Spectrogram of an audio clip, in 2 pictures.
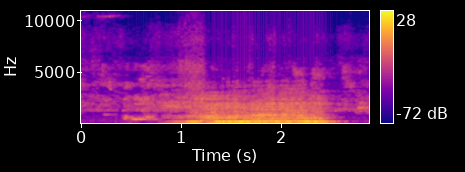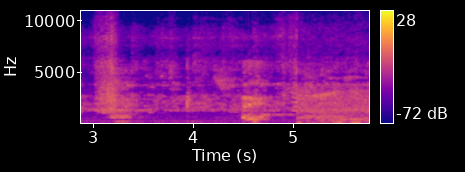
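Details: Eight-month pregnant young dairy cow at a dairy farm in Bangladesh; a drawn-out deep moo about a second and a half long, followed by handling noises and men's voices.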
